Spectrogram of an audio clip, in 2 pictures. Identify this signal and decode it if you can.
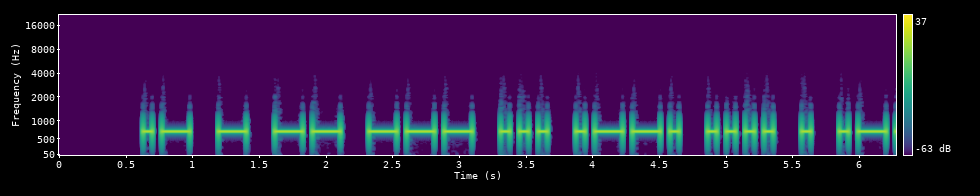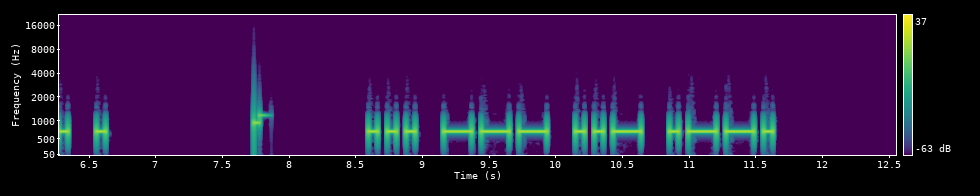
Morse code, heard as a keyed tone, about 17 wpm, 700 Hz. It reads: ATMOSPHERE SOUP
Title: Sentences from Top 1600 Words - New Word Drill Alt - 17wpm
